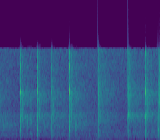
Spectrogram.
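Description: Chalk tapping and clicking against a chalkboard as Korean characters are written stroke by stroke: a quick, irregular string of sharp ticks.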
